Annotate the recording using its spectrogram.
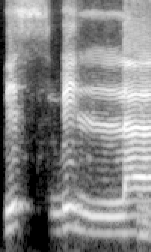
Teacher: আল্লাহ শব্দের লামে যে একটা খাগা জবর আছে খাগা জবর থাকলে কি করতে হবে এক আলিফ টানতে হবে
